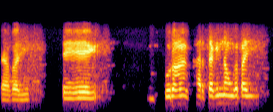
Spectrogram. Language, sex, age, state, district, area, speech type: Punjabi, male, 18-30, Punjab, Rupnagar, urban, conversation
